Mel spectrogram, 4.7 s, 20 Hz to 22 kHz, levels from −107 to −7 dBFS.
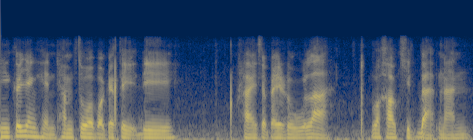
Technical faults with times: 0.00-4.74 AMR wideband (HD Voice) codec
1.15-1.17 loud pop
2.30-2.32 loud pop
3.61-3.63 loud pop

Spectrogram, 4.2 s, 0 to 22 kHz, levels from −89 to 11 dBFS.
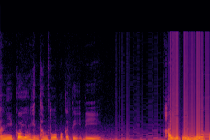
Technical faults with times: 2.29-4.20 robotic sound from repeated short buffers

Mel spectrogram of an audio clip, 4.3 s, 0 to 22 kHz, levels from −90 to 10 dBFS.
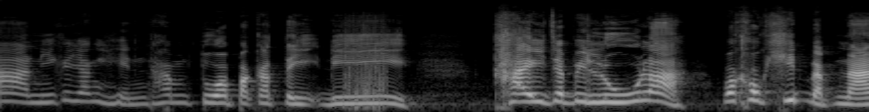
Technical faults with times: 1.02 microphone volume stepped up
1.71-1.93 loose connector crackle

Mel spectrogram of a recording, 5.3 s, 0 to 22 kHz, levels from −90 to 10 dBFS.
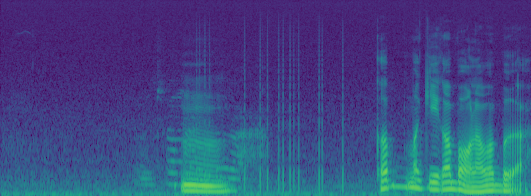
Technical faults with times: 1.96-3.43 train of clicks

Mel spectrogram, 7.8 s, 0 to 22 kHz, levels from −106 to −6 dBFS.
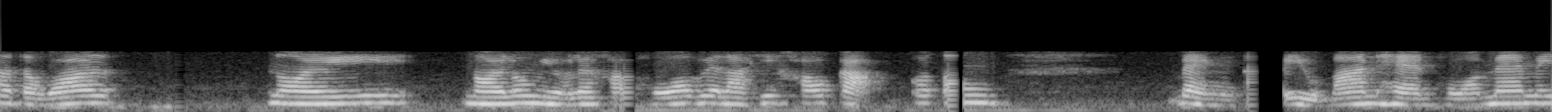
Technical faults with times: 0.88-0.92 packet loss with pitch repetition
3.02-3.18 packet loss with pitch repetition
4.74-4.82 packet loss with pitch repetition
6.24-6.42 packet loss with pitch repetition

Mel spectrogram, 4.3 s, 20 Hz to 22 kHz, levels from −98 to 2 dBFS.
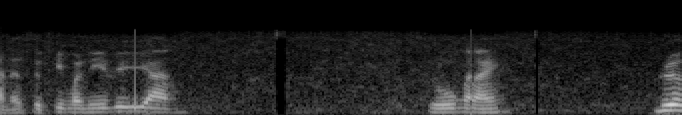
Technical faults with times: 0.84-0.89 overlapping chunks
1.06-1.16 speech cut by the noise suppressor
1.72-1.78 lost AMR speech frames
1.89-1.94 overlapping chunks
2.94-2.99 overlapping chunks
3.34-3.37 lost AMR speech frames
3.99-4.04 overlapping chunks

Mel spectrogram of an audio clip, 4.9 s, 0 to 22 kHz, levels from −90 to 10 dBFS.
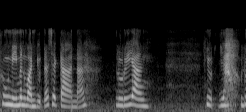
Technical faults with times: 1.41-1.45 VoIP packet loss concealed by the speech codec
4.61-4.68 VoIP packet loss concealed by the speech codec

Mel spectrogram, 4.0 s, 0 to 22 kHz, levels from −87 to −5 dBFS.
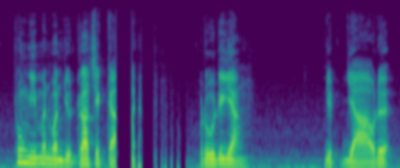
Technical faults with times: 1.17-1.87 digital broadcast dropout

